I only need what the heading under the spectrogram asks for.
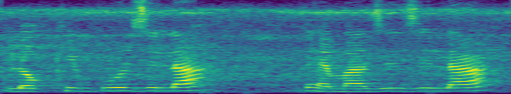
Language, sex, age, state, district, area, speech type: Assamese, female, 30-45, Assam, Lakhimpur, rural, spontaneous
